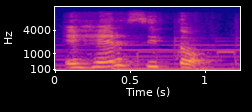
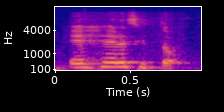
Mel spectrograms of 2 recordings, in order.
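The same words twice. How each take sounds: First: The stress is on the third syllable. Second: The stress is on the last syllable. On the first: "es una palabra grave porque su sílaba tónica es la penúltima" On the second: "es una palabra aguda porque su sílaba tónica es la última"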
